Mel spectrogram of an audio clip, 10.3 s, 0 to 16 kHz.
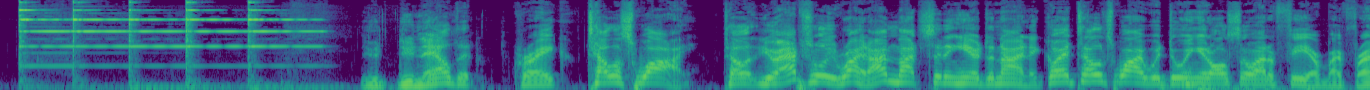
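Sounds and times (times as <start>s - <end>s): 
bell ringing: 0.0s - 2.6s
speech: 2.7s - 10.2s.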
